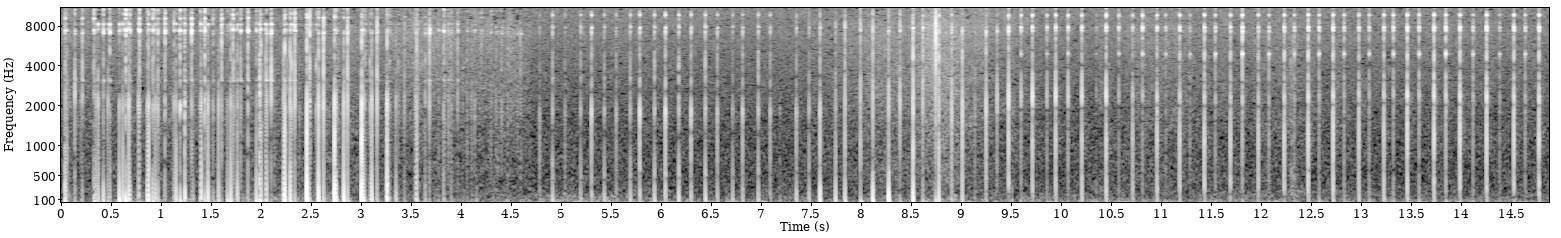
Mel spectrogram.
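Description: A small round glass bottle filled with red liquid is tapped and scratched with fingertips and nails close to the microphone. Many rapid, uneven taps with short, dull, low-heavy clicks are loudest in the first few seconds, then settle into a softer, steady stream of tapping and scratching.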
